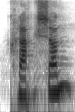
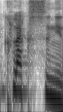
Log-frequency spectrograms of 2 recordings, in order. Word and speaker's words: 클랙슨: 지금도 영국에서 쓰이고 있고 우리는 크락션이라고 해야 하나요 경적을 크락션 뭐 이렇게 이야기하는 일본식 뭐라 그럴까요 그런 영어 발음이죠 따라 하고 있다 그래서 크락션 보다는 클랙슨이 나을 것 같고요 클랙슨 보다는 홀이나 아니면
